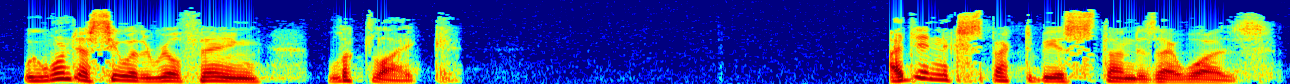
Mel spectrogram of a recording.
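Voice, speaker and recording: A man preaching a sermon in a storytelling way. He dashes through asides, then slows right down to lean on key words, breaking off now and then to read scripture aloud. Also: mid-range voice. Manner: storytelling, lively shifts between quick asides and slow emphatic phrases; reads scripture aloud within the talk. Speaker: pastor.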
